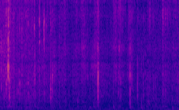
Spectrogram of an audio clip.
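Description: Faint rustle of tissue paper and a few light clicks of metal hardware as a strap's clip is fastened onto a handbag's handle ring.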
